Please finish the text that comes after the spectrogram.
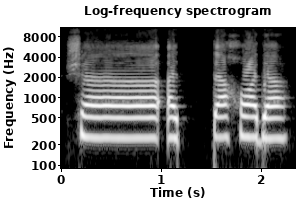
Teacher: تا پہ تشدید ہے لہذا 2 حرف کے برابر ہمیں تا کو پڑھنا ہے. خا کی ادائیگی حلق کے اوپر والے حصے سے ہے. · مد واجب متصل میں ہم اپنی آواز 4 مد کے برابر لمبی کریں گے. کلمت اتخذ میں شروعات میں حمزہ وصل ہے. ہم حمزہ کو ظاہر نہیں کریں گے. کلمت شاء کے بعد حرف تا پڑھیں گے. · خا کی ادائیگی حلق کے اوپر والے حصے سے ہے. خا حروف تفخیم میں سے بھی ہے تو ہمیں یہ حرف کو بھاری آواز میں ادا کرنا ہے.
